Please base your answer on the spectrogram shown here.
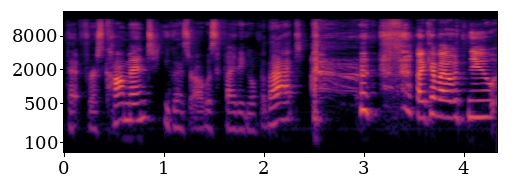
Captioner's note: laughs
